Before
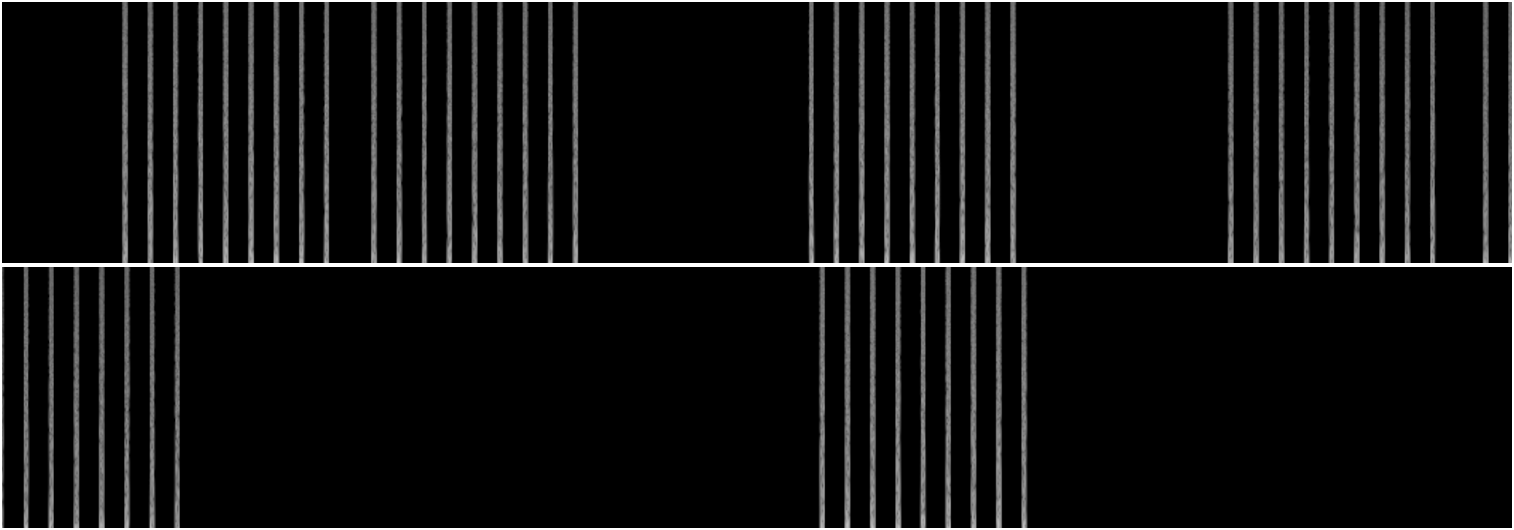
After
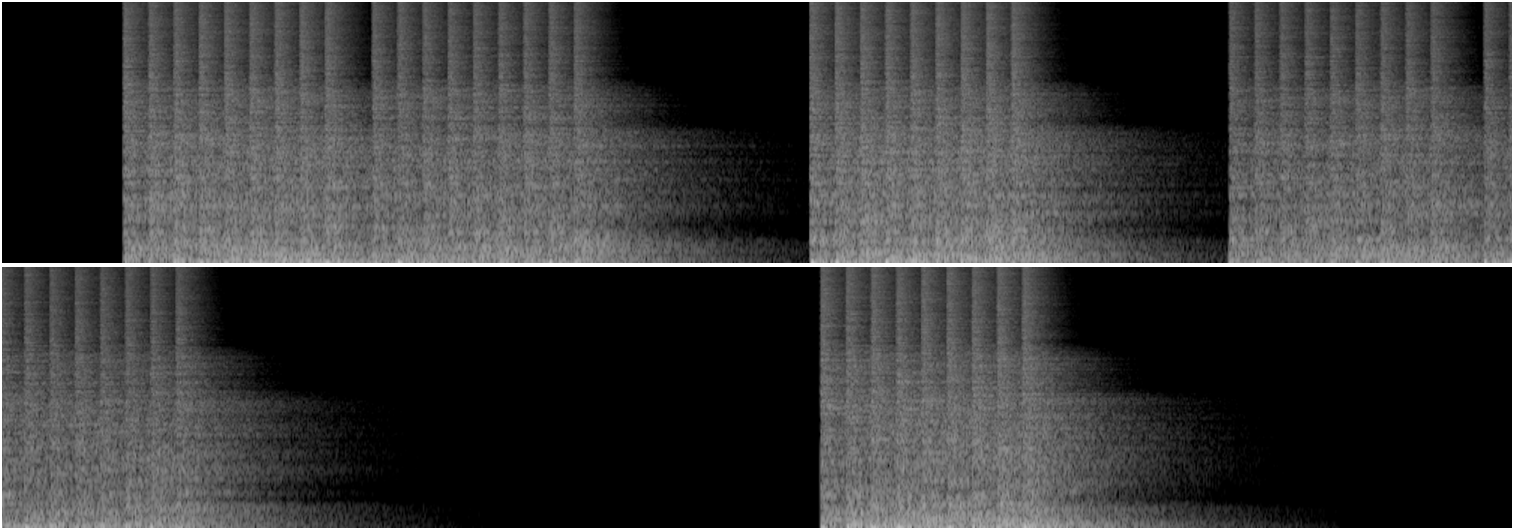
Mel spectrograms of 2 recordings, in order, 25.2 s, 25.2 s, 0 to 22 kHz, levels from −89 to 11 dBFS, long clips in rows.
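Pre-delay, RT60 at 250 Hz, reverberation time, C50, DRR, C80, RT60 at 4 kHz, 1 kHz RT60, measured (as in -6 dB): 5 ms, 2.5 s, 2.1 s, -3.5 dB, -11.5 dB, -0.5 dB, 1.5 s, 2.3 s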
